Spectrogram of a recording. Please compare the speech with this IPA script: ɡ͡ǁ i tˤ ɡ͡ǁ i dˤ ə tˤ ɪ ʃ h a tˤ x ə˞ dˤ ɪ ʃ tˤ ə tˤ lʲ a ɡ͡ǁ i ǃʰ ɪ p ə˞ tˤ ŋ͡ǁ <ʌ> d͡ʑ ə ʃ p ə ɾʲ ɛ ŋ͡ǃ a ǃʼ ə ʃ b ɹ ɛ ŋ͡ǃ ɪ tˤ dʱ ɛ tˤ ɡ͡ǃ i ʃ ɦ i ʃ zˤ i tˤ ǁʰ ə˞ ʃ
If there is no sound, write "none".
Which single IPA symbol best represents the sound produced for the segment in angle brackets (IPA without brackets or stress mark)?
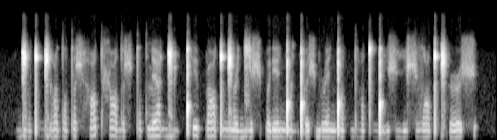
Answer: ə˞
